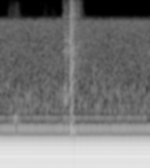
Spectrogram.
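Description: A club strikes a small animal with a dull thud.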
